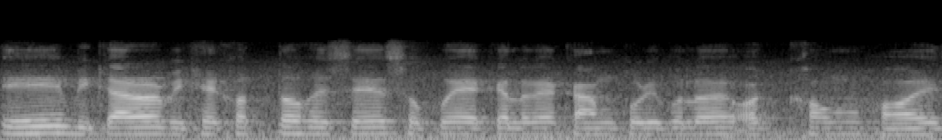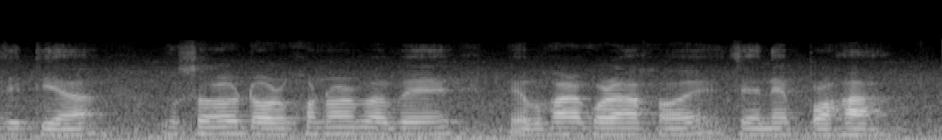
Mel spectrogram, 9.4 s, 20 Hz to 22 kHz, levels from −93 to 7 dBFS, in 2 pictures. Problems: constant background noise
